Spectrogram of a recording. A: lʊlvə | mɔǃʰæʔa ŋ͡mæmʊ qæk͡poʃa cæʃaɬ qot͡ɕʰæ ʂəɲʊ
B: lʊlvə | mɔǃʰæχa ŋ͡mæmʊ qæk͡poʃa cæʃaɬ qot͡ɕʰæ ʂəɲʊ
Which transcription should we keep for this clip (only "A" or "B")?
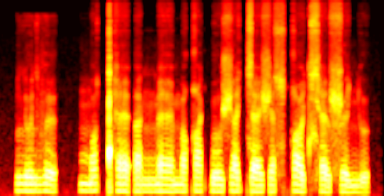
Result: A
